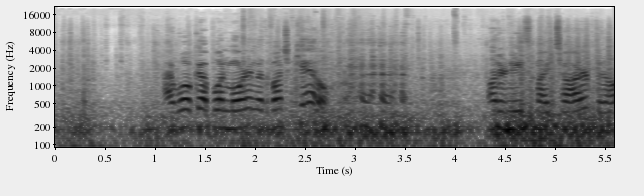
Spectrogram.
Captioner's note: laugh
